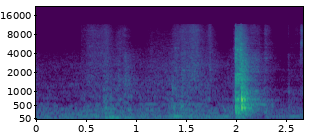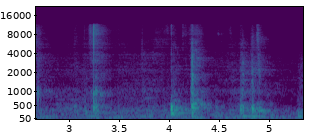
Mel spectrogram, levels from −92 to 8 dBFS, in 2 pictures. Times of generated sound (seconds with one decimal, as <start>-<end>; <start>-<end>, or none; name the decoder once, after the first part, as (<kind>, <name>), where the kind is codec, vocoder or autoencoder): 2.1-5.3 (codec, SNAC)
